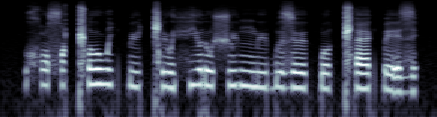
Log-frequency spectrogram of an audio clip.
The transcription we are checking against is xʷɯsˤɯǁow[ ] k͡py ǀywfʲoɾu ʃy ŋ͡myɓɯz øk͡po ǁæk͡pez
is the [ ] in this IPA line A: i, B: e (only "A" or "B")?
A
